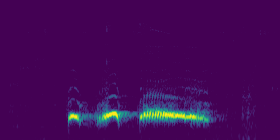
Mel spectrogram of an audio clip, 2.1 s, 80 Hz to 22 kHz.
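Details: Spotted dove giving a natural local kuk 3 coo: two short hooting notes followed by a longer, drawn-out mellow coo, low and resonant, then silence.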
